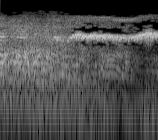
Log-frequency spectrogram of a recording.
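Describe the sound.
Crowd noise and murmuring voices, then a long, steady, shrill referee's whistle blast on a football field that holds for about a second over the din.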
